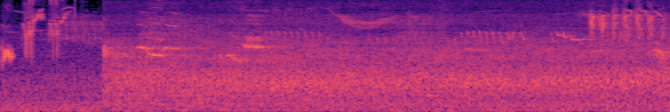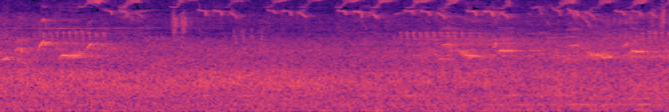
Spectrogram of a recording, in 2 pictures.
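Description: A blackbird sings softly from within leafy branches.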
